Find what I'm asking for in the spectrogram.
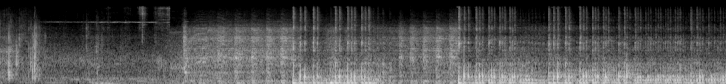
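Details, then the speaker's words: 1999-05 NB Mazda Miata after a valve lash adjustment by reshimming the head: brief crank, catches at once and settles into an even, steady idle, much smoother than before; normal start and idle. "that's how it's supposed to sound alright guys well that's all I got for you on how to re shimmy or Miatas head as you can see the car fired right up and runs much smoother than before"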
